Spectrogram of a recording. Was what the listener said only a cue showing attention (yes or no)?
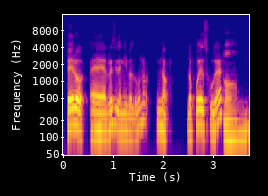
yes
